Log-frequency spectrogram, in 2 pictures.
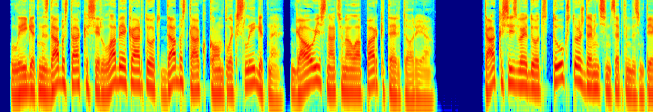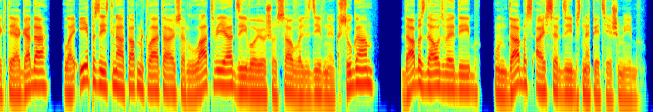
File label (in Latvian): Stāstījums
